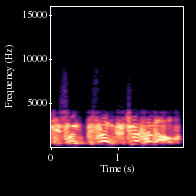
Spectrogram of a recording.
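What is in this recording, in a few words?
Korean aircraft destroyed mood medium; speech; War Thunder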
